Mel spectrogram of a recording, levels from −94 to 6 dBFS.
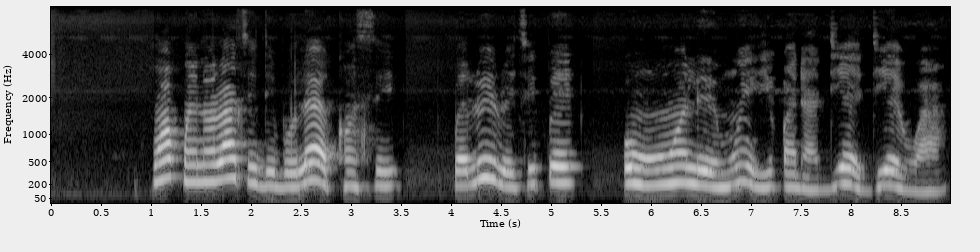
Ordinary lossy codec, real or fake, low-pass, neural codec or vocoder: none; real; none; none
